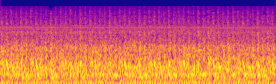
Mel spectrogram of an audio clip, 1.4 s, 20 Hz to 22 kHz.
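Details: 1994 Dodge 12-valve Cummins diesel, first start after sitting over five years, oil pressure above 40: short stretch of even idle with smooth low beat, no knocking or rattle; normal idle.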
